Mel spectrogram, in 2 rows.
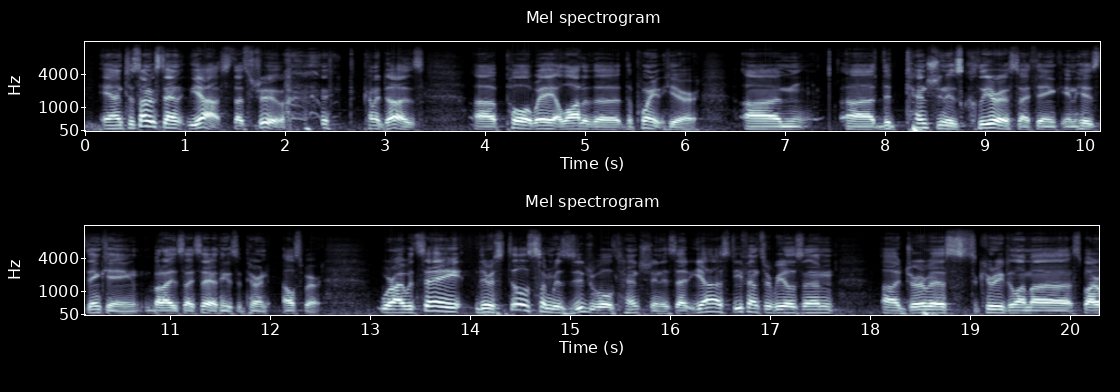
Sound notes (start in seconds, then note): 2.0 laughs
